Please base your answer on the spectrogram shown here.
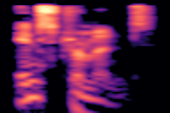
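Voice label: "instrument", British English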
